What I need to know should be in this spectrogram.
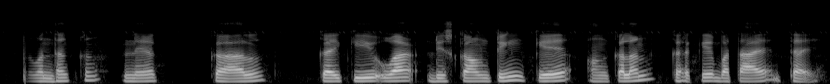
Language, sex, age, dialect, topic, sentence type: Magahi, male, 60-100, Western, banking, statement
